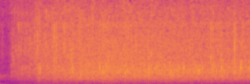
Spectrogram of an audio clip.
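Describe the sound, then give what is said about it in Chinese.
Steady applause from an audience at a talk in Singapore, a dense wash of many hands clapping that swells in the first half second and then holds loud and even with no voices. “好了，鼓掌。”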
